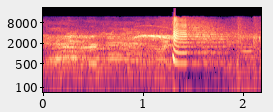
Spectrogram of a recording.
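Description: An air horn sounds one long, steady blast starting a little past halfway, signalling the start of the MMA fight. Voices are heard before it.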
